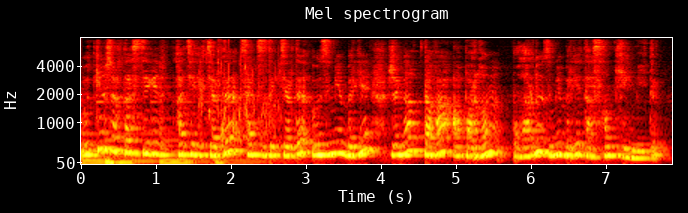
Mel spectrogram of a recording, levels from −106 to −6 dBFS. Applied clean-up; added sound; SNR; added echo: none; Splash, splatter; 20 dB; reverberation time 0.3 s.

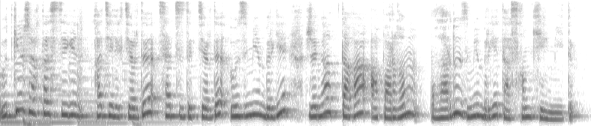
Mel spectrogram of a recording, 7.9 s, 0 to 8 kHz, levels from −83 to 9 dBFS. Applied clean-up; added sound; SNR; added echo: none; none; none; none.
